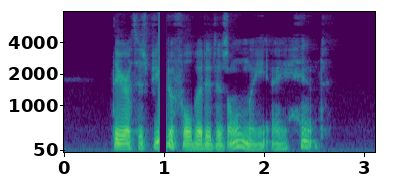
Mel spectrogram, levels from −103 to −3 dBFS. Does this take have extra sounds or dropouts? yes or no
yes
